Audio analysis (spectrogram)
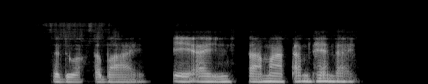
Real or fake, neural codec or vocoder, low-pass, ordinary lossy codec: real; none; 7.2 kHz; none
